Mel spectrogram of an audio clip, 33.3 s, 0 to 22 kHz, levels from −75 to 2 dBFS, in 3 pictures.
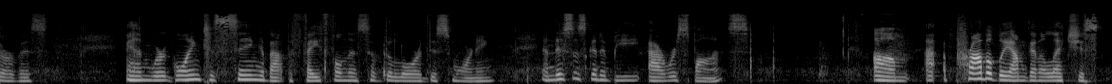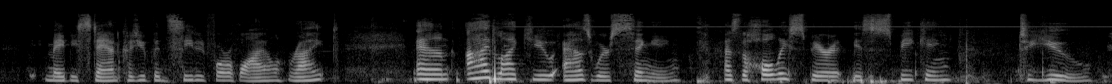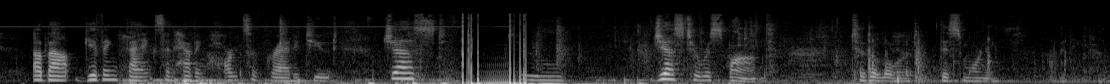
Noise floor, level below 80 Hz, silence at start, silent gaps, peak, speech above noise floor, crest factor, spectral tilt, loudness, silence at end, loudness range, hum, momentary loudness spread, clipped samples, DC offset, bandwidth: -57 dBFS; -38 dBFS; 0 s; none; 0 dBFS; 28 dB; 28 dB; -5 dB/octave; -29 LUFS; 0 s; 9 LU; none; 19 LU; under 0.1%; under 0.1%; 11.5 kHz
